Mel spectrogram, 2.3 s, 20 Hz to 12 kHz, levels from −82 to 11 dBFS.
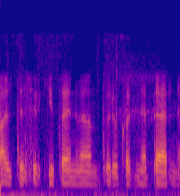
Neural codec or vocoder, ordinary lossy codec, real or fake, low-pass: none; Opus, 16 kbps; real; 7.2 kHz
